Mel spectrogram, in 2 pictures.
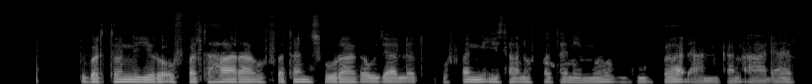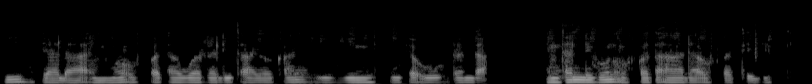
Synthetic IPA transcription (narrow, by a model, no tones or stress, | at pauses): d̪̥ʊbɐɾt̪o̞ːnːɪjɛɾo̞̰ːʔʊfːɐt̪ɐɦaːɾaːʊfːɐt̪ɐnsuːɾaːkɐʔuːd͡ʒaːlːɐt̪ʊ̥ʊfːɐnːɪ̰ʔɪsaːnʊfːɐt̪ɐnɪmːo̞ːɡʊbːaːᶑɐ̰ʔŋkɐnaːd̪aːfɪd͡ʒɐlaɪmːo̞ːʊfːɐ̰t̪ɐwɐrːɐlɪt̪ʼa̰ːjo̞ːkʰʼaːnɪjiːnsit̪ɐʔuːd̪ɐnd̪ɐʔɐ | ɪnt̪ɐlːɪkʊnʊ̰fːɐt̪ɐ̰aːd̪aːʊfːɐt̪ːeːd͡ʒɪɾt̪ɪ̥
